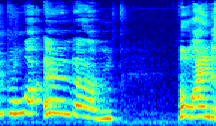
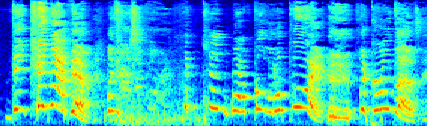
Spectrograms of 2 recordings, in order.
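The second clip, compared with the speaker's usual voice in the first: laughing disbelief; 10 semitones higher than usual. Real, not acted. Critic appalled they kidnap a boy, laughing high outburst. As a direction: exclaim it helplessly through laughter, high and drawn out.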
